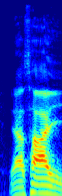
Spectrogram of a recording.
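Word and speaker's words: 野菜: 야채. 야사이 이렇게 발음합니다만 야채.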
